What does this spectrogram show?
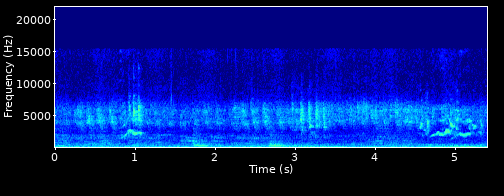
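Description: Faint bird chirps over a quiet background: one short chirp about a second in and a few more near the end.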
